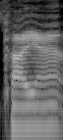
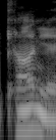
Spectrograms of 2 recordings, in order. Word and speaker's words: Kanye: Cayenne. I never know his name. How do you say it first? Cayenne Pepper West. Cayenne Pepper West. Oh, she was married to Kanye.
